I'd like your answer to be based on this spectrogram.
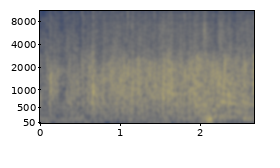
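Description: Audience applause at a Cak Nun gathering, a steady dense clatter of many hands filling the room, with a voice murmuring faintly underneath.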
